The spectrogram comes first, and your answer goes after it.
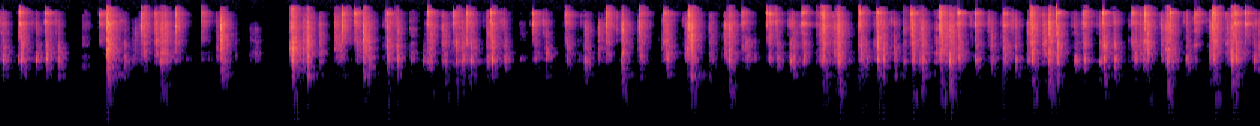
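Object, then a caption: Mechanical keyboard with round plastic keycaps. Fingertips rapidly press the keys of a pink backlit mechanical keyboard with an aluminum body and round plastic keycaps on a desk. A fast run of crisp, bright clicks and clacks follows, with almost no low end, each keystroke dying away at once, and a brief pause near the two-second mark.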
